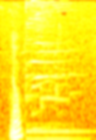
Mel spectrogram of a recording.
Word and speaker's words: の: No is pronounced like no in noodle.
